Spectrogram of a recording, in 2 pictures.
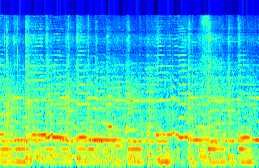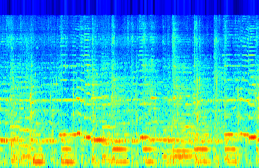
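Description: Fiddle and guitar duo playing a Breton dance tune: the fiddle carries the melody over a steady, rhythmic guitar accompaniment.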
